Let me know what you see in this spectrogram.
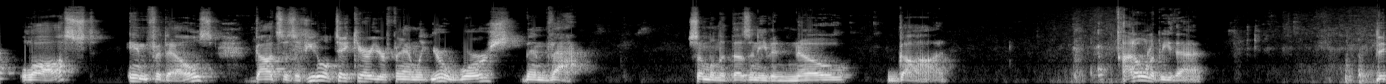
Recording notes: Sermon delivered at Pilgrim Baptist Church on Thursday, January 11, 2024, at 6-15 pm.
